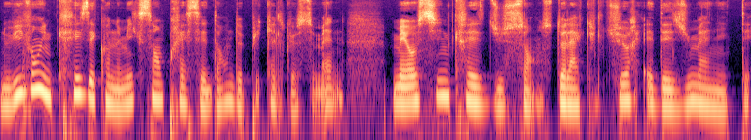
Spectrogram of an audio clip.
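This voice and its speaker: Woman with a non-native accent, very deep and low in pitch, dark and mellow in tone, ordinary pitch variation, moderate pace, dry and close with no echo, very clean recording over a silent background. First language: not French (speaking French). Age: 30s. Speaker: podcast host. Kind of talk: solo reflective podcast monologue.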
